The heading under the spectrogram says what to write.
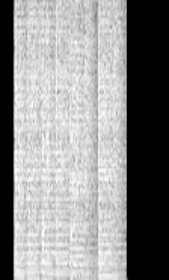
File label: Act Start; the cowabunga collection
